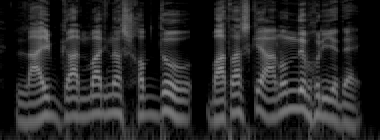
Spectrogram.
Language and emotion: Bengali, happy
